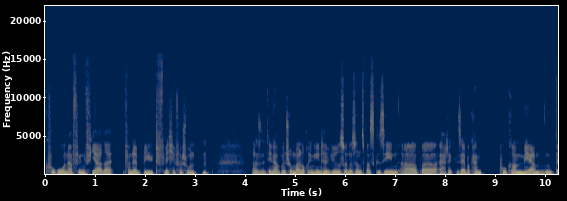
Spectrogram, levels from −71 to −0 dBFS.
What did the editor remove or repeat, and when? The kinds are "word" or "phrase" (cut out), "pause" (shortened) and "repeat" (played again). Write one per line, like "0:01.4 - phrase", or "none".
0:01.5 - pause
